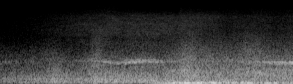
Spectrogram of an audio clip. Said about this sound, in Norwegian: Når vi våkner om morgenen og kommer ut, så er det veldig kraftig vind.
